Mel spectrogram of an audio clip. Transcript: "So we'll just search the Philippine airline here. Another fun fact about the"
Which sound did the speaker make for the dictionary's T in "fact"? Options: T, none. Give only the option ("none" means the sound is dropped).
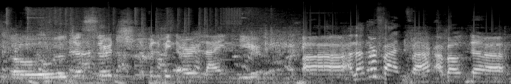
none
